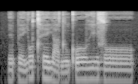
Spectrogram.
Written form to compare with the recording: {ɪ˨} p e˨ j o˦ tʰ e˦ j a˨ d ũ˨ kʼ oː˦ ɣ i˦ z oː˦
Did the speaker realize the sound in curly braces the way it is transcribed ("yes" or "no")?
yes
